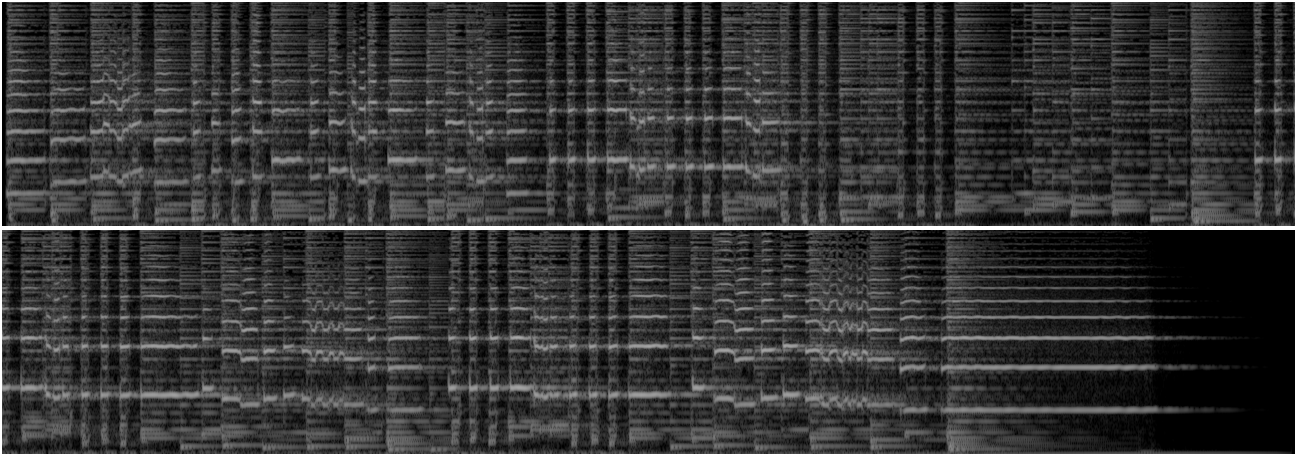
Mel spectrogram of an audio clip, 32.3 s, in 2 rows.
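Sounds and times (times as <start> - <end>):
baroque hornpipe: 0.1 - 11.0, 15.7 - 31.1.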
